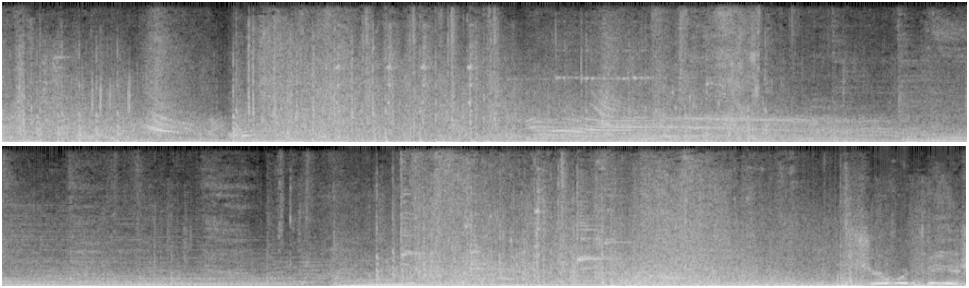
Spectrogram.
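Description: Explosions and crashing blasts in the video game Tomb Raider, loud booming bursts at the start and again near the end, with gunfire-like clatter and a game score, while someone talks over parts of it.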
